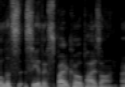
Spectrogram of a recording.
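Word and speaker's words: Paysan: see the Spyder Co Pi's on all right so uh Spyderco Pon I believe it's spelled am I saying it right oh pison pison all right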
